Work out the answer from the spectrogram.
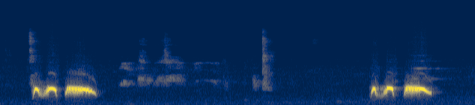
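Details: Spotted dove in the deep thổ voice style, a song for prompting wild-caught doves to coo along: two low coo phrases about four seconds apart, each a quick double note then a sustained coo, with faint thin chirps between.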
